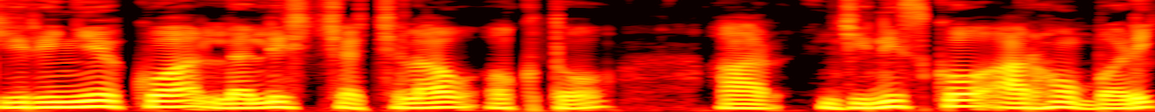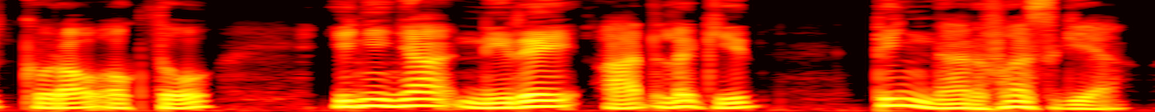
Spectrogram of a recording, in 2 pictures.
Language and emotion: Santali, fearful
